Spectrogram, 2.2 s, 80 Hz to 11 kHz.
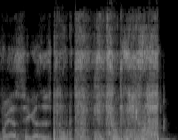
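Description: FM broadcast programme audio coming from the loudspeaker of a 1961 Rohde & Schwarz ESM 300 tube VHF monitoring receiver tuned to a station in the 85–108 MHz band, the receiver demodulating FM properly.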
